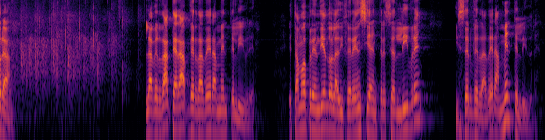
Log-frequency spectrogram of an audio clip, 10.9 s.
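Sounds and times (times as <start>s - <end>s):
speech: 0.0s - 0.4s, 2.9s - 5.2s, 5.8s - 10.8s
audience applause: 0.0s - 2.9s.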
